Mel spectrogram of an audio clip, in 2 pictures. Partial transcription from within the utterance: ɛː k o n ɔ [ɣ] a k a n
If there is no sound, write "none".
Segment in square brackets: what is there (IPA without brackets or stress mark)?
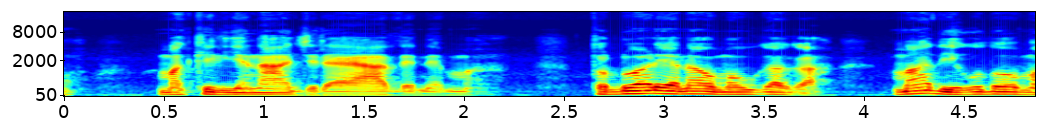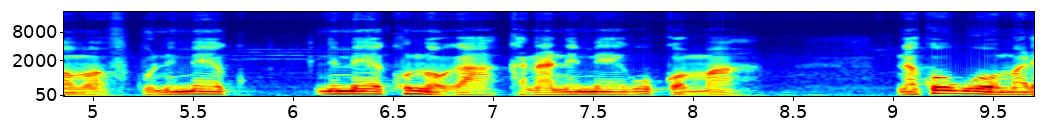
ɣ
